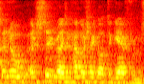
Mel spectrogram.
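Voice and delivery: fast, excited rush of words.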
